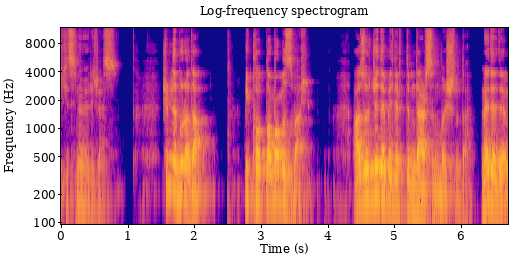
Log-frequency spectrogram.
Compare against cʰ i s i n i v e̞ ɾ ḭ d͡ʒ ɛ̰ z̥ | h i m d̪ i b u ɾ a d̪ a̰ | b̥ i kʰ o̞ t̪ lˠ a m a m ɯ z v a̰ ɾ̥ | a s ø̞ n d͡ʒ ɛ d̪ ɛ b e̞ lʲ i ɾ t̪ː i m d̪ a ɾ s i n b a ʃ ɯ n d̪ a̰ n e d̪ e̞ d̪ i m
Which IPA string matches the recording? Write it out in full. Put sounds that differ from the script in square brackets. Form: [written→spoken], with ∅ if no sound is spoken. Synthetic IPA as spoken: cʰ i s i n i v e̞ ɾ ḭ d͡ʒ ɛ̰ z̥ | [h→ʃ] i m d̪ i b u ɾ a d̪ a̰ | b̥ i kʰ o̞ t̪ lˠ a m a m ɯ z v a̰ ɾ̥ | a [s→z] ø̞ n d͡ʒ ɛ d̪ ɛ b e̞ lʲ i ɾ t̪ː i m d̪ [a→æ] ɾ s i n b a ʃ ɯ n d̪ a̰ n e d̪ e̞ d̪ i m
